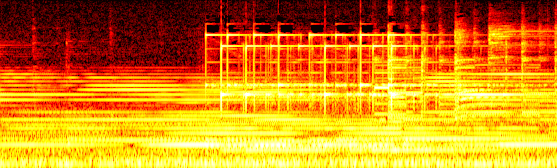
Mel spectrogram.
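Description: Instrumental music with a steady drone in the manner of the sitar music just before it. About one and a half seconds in, a phone's electronic ringtone starts over it: a quick, repeating trill of high ringing tones.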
